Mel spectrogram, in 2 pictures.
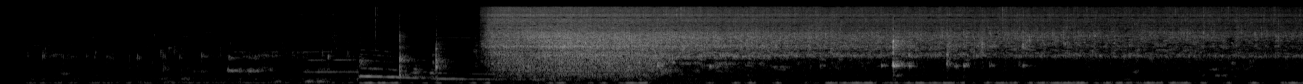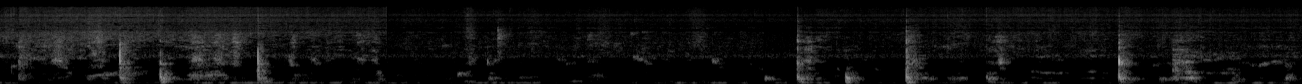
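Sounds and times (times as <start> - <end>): paste sizzling in hot oil: 4.8 - 26.0
spatula scraping a pan: 13.1 - 16.9, 17.6 - 26.0.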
